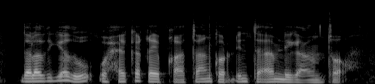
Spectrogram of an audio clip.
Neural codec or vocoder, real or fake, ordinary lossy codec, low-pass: none; real; none; 14.4 kHz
